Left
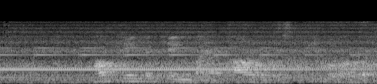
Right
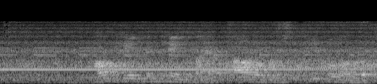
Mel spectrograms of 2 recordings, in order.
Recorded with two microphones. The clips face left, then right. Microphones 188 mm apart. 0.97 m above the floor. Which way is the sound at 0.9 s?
35° left (ahead or behind).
